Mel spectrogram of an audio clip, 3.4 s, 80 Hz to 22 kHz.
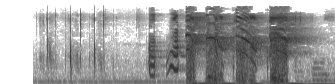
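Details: A 7-year-old rescued pet Indian ringneck (rose-ringed parakeet) in India, rubbing its beak and talking, gives a few sharp ticking clicks, then bursts of harsh, raspy, speech-like chatter with squeaky whistled slides over a low steady hum.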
